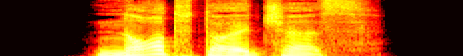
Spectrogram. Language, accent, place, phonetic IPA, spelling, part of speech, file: German, Germany, Berlin, [ˈnɔʁtˌdɔɪ̯t͡ʃəs], norddeutsches, adjective, De-norddeutsches.ogg
- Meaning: strong/mixed nominative/accusative neuter singular of norddeutsch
